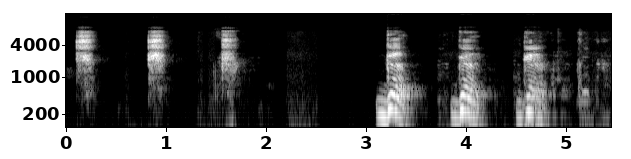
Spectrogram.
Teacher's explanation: now we're pressing the back of our tongue up against the back palate of the mouth. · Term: popper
